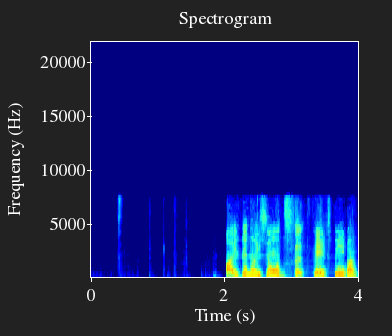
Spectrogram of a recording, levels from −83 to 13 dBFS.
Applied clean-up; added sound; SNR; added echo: neural mask model RNNoise.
